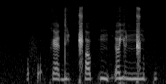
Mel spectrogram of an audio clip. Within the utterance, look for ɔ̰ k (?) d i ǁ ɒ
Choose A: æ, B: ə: A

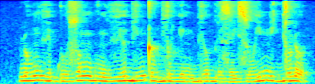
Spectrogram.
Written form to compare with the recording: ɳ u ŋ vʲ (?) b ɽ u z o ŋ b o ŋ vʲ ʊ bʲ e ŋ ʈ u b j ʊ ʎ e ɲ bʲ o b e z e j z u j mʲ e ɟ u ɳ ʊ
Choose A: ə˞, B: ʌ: B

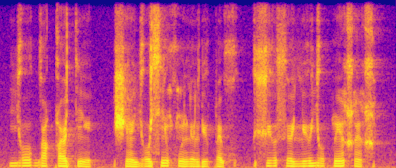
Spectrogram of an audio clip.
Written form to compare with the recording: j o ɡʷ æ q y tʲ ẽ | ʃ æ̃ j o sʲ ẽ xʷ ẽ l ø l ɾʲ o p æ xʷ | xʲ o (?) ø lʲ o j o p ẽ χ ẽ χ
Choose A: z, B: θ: B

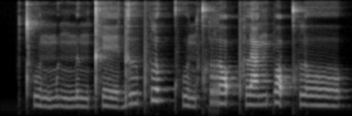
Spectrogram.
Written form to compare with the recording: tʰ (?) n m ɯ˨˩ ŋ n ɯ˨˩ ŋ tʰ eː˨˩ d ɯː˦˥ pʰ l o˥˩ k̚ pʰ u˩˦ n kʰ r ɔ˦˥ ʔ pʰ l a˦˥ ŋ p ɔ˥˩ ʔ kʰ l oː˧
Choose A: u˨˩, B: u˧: A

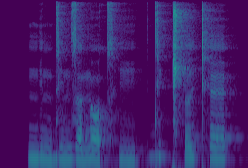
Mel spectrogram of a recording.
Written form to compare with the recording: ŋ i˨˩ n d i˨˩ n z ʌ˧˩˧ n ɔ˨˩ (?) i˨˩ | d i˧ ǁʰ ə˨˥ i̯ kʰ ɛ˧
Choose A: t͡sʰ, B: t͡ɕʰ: A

